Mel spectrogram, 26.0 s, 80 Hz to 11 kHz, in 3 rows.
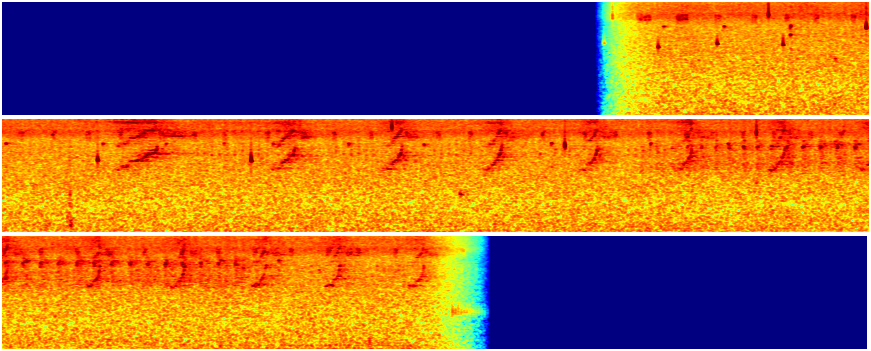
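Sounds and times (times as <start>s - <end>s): steady low hiss: 6.1s - 22.1s.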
